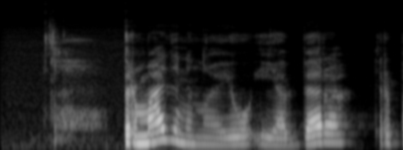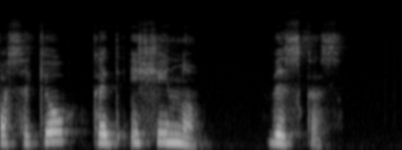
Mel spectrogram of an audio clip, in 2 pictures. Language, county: Lithuanian, Telšiai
